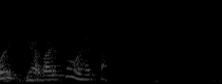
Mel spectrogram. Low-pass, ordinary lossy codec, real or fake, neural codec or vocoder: 3.6 kHz; AAC, 24 kbps; fake; codec, 16 kHz, 1.1 kbps, Voila-Tokenizer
